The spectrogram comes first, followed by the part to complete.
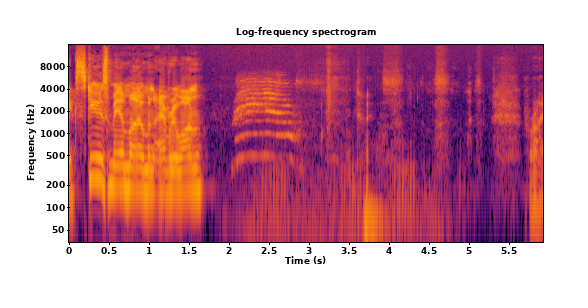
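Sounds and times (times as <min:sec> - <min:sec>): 
speech: 0:00.0 - 0:02.3, 0:05.8 - 0:05.9
soft rustling: 0:01.9 - 0:05.1
cat meowing: 0:02.0 - 0:04.6
faint murmuring: 0:02.3 - 0:05.2
dull thump: 0:03.2 - 0:04.5.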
